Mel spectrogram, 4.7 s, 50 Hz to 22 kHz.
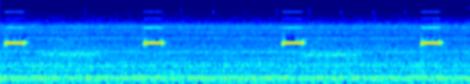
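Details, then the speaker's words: Williams System 9 CPU board from Space Shuttle pinball, not booting; loop test giving different data bus results each run, four short high beeps about every 1.4 s over hum; PIA or RAM suspected, not confirmed. "so anyway we're going to stick it on a loop test so we hit test and what you seeing is we're getting different results on the data bus every time it runs a"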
